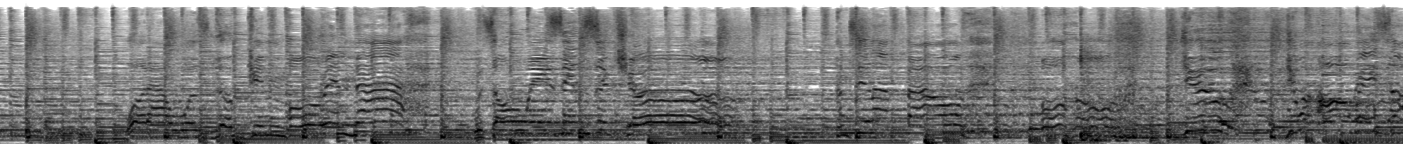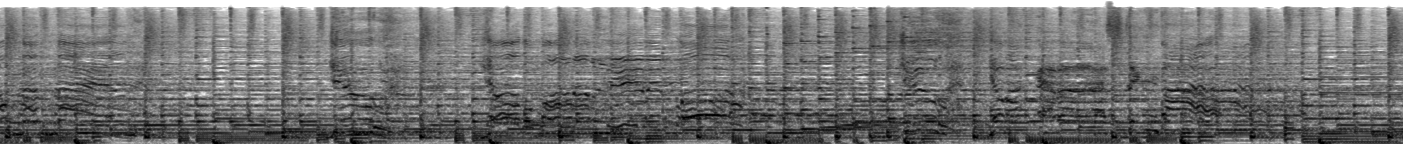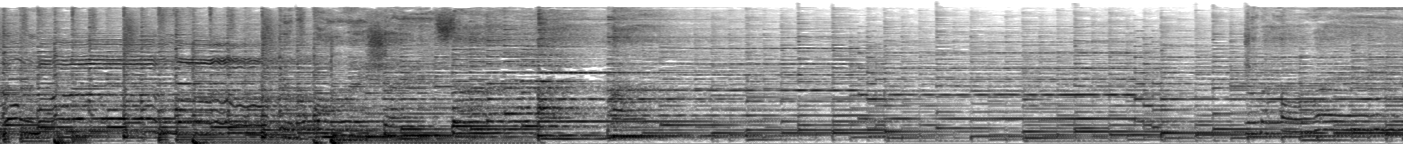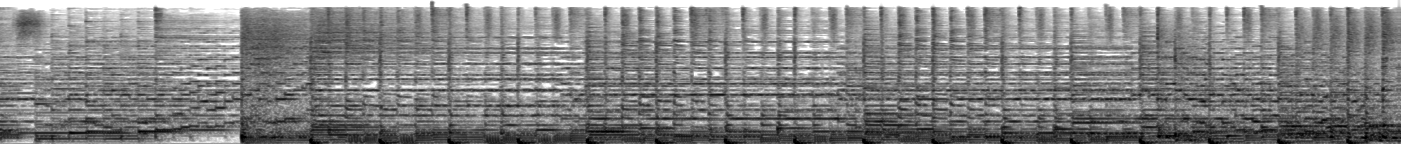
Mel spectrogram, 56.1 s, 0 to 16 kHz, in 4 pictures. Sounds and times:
Harpsichord: 0:00.0 - 0:56.1.

